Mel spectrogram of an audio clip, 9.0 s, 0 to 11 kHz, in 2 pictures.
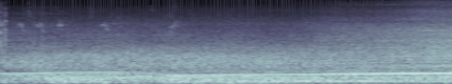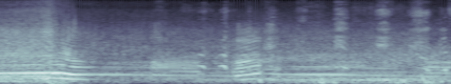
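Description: A BMW 540 E34 engine revs hard and steady through a burnout, its tone holding high then dropping off sharply, followed by uneven blips and a fade; loud and close, with a voice briefly over it.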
